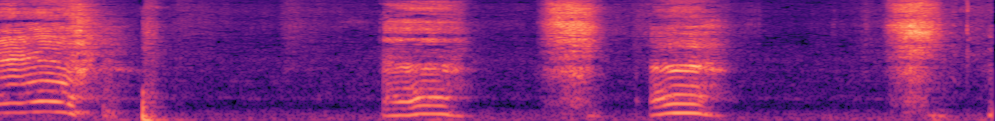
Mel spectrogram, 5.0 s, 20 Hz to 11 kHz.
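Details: Several sneezes in a row, each with a voiced gasping intake and sharp burst, set off by a COVID-19 nasal swab test; induced sneezing.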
